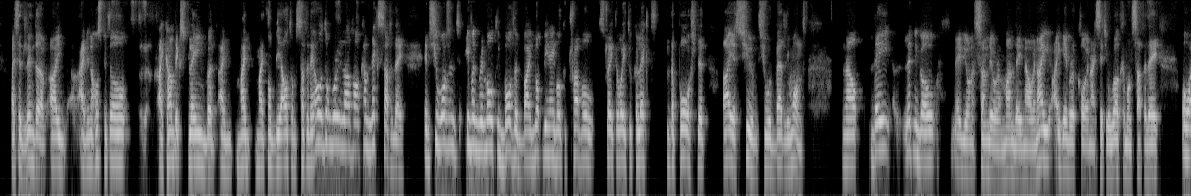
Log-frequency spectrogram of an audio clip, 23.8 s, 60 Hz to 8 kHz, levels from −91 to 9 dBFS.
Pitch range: 125-155 Hz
